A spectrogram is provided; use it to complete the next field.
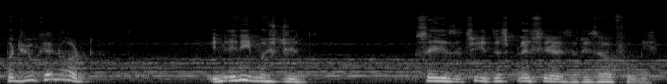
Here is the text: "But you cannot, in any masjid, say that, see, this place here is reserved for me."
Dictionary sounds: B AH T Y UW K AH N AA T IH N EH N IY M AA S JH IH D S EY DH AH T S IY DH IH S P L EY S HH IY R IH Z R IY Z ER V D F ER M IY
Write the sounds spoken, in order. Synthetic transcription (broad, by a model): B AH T Y UW K AH N AA T IH N EH N IY M AA S JH IH D S EY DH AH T S IY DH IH S P L EY S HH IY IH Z R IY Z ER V F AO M IY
